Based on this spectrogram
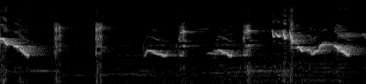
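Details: Samyong bird singing: a falling whistled slur, separate sharp clicks, then wavering whistled phrases building to a fast chattering finish.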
